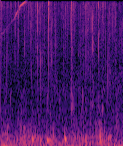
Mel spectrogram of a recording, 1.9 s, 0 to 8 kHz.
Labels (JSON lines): {"label": "biophony, dolphin", "recorder": "SoundTrap 500"}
